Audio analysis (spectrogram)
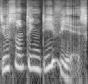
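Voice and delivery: grating, annoying, very high-pitched voice. Telling a story, the speaker quotes a friend on their last day on the island, annoying high-pitched voice. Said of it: "he has a really annoying high pitched voice".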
